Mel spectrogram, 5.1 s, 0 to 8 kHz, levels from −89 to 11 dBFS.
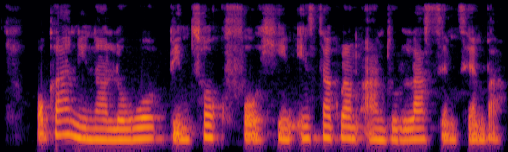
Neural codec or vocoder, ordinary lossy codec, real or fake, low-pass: vocoder, 24 kHz, 100 mel bands, Vocos; none; fake; 7.2 kHz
